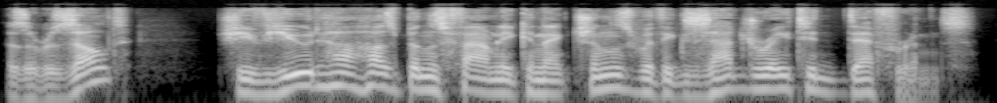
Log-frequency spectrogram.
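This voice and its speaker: A man reading a scripted biography as an audiobook narrator, in a measured, articulate and formal way. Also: mid-range voice, animated, dry recording, clean studio sound.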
